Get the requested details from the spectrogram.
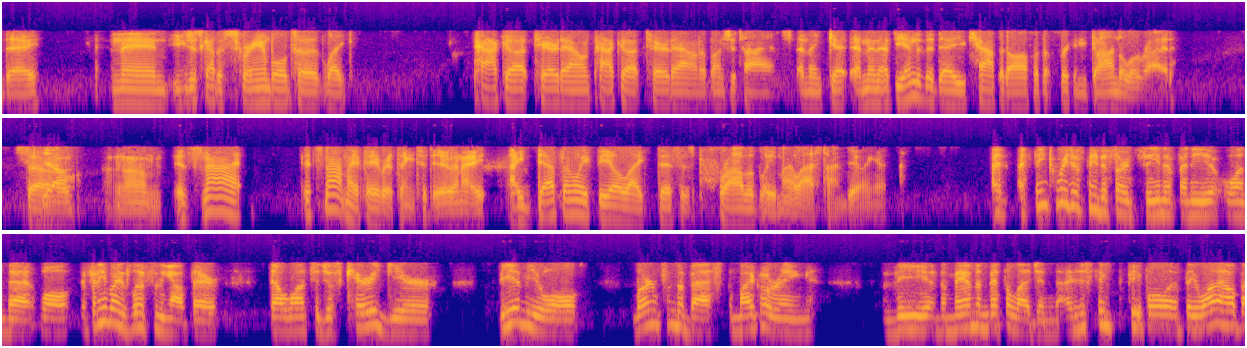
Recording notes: link up via phone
